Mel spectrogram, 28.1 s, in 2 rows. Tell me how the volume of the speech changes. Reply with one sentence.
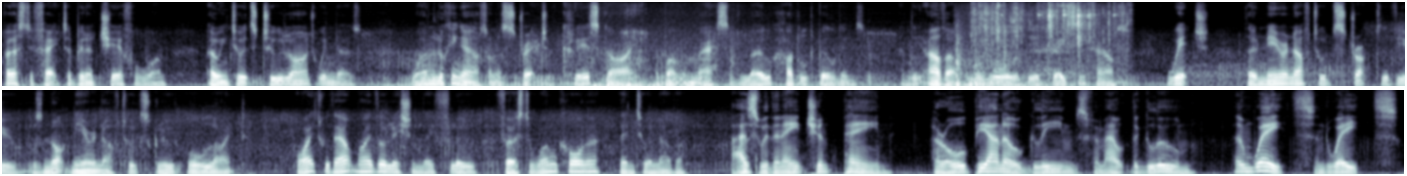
The volume of the speech stays about the same.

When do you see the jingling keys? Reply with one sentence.
You can hear the jingling keys from 9.5 to 11.3 s.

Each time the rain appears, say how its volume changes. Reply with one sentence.
The rain can't be heard in this clip.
